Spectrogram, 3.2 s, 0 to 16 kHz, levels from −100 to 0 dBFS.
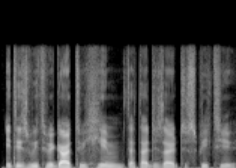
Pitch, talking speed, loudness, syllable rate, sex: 105 Hz, 245 wpm, -22 LUFS, 5.3 syllables/s, male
